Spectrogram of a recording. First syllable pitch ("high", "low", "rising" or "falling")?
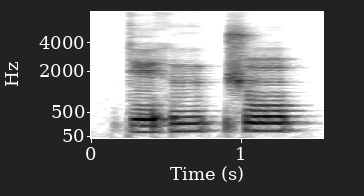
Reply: low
